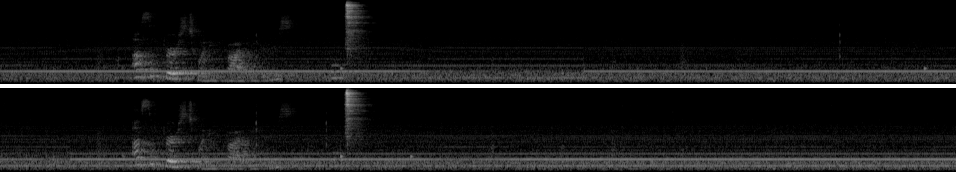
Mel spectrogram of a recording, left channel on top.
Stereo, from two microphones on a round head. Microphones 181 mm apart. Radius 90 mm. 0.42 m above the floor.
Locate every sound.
1.3 s a woman speaking: 30° right (ahead or behind), 1.1 m; by 3.4 s centre (ahead or behind), 3 m
3.5 s a rattle: 25° right (ahead or behind), 1.2 m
